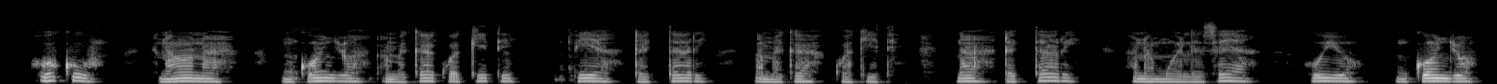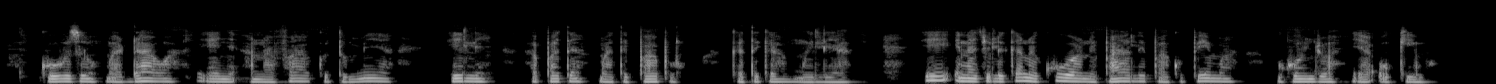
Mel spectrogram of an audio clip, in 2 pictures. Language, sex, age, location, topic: Swahili, female, 36-49, Nakuru, health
